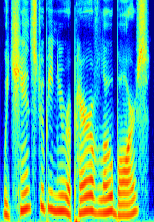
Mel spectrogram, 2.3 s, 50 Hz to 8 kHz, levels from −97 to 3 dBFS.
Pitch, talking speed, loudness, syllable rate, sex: 190 Hz, 260 wpm, -15 LUFS, 5.1 syllables/s, male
